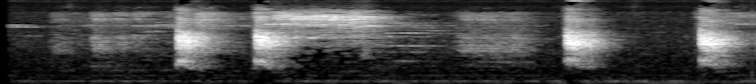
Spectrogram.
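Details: Young untrained Sumatran grey-cheeked bulbul answering a lure call: loud, harsh, rasping notes in uneven bursts, with a faint low hum underneath.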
